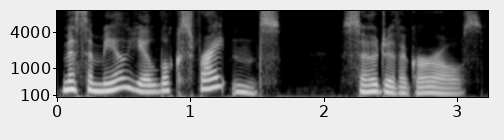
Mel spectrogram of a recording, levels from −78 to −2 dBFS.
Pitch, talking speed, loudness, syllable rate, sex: 195 Hz, 150 wpm, -20 LUFS, 4.5 syllables/s, female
